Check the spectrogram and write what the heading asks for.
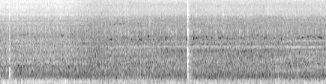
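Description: Steady low rumble of a diesel-fired live-steam locomotive standing with its fire lit, the burner running without a break. A single sharp click about three seconds in.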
